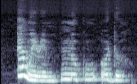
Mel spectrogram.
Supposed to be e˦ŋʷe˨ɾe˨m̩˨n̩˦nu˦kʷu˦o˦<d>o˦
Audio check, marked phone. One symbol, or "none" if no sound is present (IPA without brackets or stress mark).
d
